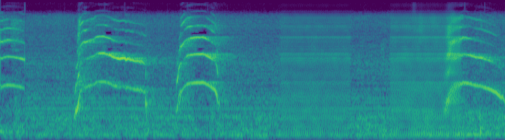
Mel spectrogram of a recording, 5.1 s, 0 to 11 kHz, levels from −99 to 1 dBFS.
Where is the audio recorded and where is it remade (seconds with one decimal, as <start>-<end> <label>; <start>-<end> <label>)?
0.0-2.8 recorded; 2.8-3.5 remade; 3.5-3.9 recorded; 3.9-4.6 remade; 4.6-5.1 recorded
